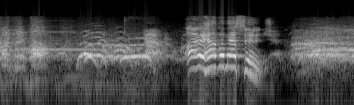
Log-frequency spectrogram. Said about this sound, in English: The crowd chanted, "President Paul."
